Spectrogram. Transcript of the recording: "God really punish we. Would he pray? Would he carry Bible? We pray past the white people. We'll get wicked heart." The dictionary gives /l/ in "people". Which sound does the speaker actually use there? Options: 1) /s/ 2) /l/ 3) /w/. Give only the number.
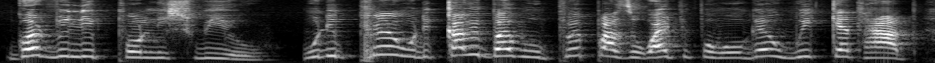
3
